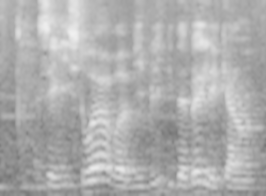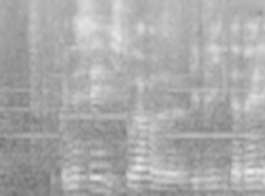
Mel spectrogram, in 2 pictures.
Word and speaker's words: Caïn: qui va m'intéresser, c'est l'histoire biblique d'Abel et Caïn. Vous connaissez l'histoire biblique d'Abel et Caïn?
